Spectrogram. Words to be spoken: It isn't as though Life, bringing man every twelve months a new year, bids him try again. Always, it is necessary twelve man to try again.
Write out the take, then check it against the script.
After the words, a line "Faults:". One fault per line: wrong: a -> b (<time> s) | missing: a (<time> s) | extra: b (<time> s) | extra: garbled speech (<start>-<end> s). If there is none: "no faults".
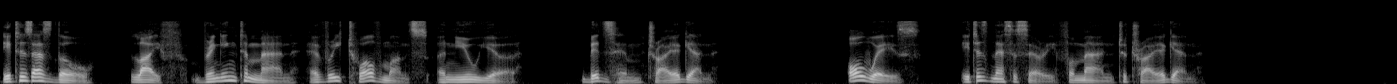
It is as though Life, bringing to man every twelve months a new year, bids him try again. Always, it is necessary for man to try again.
Faults:
wrong: isn't -> is (0.2 s)
extra: to (2.4 s)
wrong: twelve -> for (10.6 s)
